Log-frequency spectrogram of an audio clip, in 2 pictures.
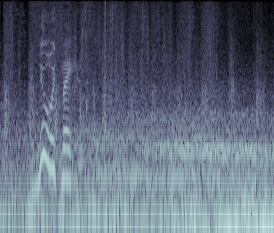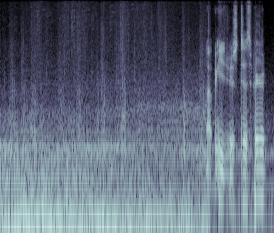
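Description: Footsteps crunch on gravel.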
